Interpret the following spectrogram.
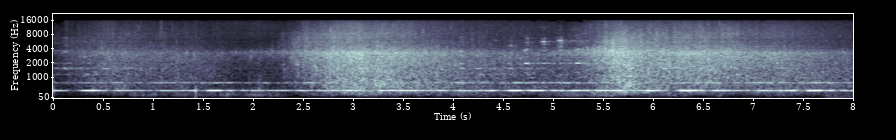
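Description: A sustained musical drone note held steady under the wash of waves on a pebble shore, which swells twice.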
